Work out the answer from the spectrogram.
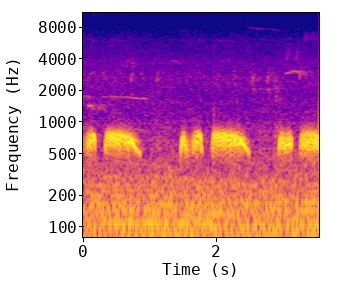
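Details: Lombok spotted dove decoy singing to draw in wild doves: a long coo, then twice a pair of brief notes leading into a sustained, gently falling coo, delivered loudly and evenly.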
